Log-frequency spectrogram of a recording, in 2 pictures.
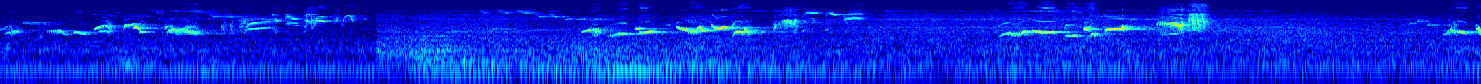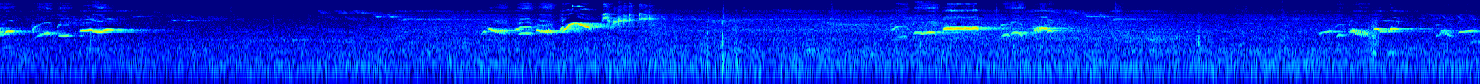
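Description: A bird singing short phrases of quick whistled notes that slide up and down. The phrase repeats seven times, about every four to five seconds.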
